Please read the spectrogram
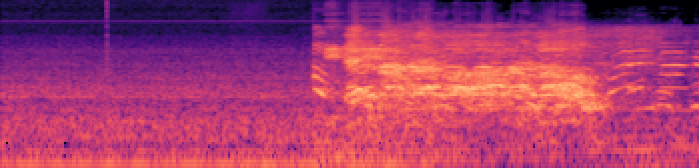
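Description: A large crowd of schoolchildren chanting a slogan together, loud and in unison. It starts about halfway through, after a stretch of low background noise.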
